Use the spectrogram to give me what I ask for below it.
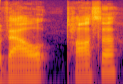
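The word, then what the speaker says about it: Veltassa: The Valtasa.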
